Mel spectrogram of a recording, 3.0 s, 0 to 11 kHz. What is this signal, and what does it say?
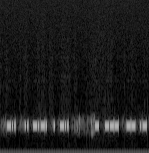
Morse code, heard as a keyed tone, about 53 wpm, spaced as for 41 wpm, 600 Hz, with radio noise. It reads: DICED TO MA
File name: archived / CRSnet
